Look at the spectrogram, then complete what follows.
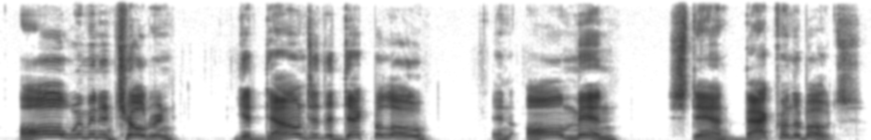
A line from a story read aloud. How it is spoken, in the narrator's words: an officer shouted above the noise of escaping steam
